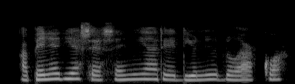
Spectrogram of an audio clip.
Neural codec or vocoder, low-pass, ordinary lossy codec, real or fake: codec, 16 kHz, 1 kbps, X-Codec, WavLM features, trained on Multilingual LibriSpeech; 7.2 kHz; AAC, 32 kbps; fake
